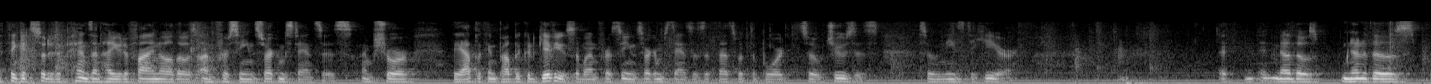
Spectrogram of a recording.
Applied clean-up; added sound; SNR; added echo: none; none; none; none.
